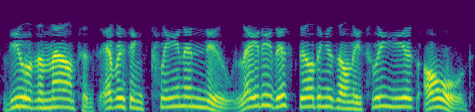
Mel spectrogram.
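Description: A narrator voicing a proud, brisk rental agent in an audiobook, making an insistent sales pitch. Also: very animated, dry recording. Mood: offended, insistent. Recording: thin, phone-like band-limited audio.

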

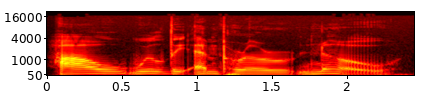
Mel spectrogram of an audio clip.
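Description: A man voicing a huge sea troll in an audiobook story, speaking slowly and heavily, weary and menacing. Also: mid-range voice, creaky, dry recording, clean studio sound. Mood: calm menace. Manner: slow, deliberate, heavy delivery.

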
